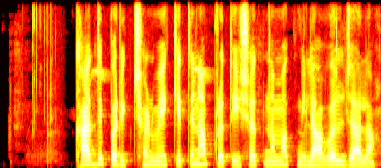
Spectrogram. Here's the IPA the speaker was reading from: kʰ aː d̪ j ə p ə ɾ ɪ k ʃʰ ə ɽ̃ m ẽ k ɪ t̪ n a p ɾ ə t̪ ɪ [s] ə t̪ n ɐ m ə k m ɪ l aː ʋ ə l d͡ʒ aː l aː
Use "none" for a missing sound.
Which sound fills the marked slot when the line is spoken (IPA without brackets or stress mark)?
ʃ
